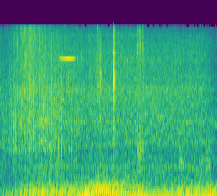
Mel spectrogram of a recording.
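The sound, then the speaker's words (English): A car pulls up and stops outside a house at night. Its low engine rumble swells slightly around the middle and then holds steady. “He pulls up at the home of Raymond Price.”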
